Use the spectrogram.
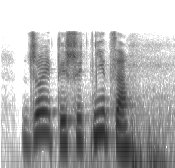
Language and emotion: Russian, positive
